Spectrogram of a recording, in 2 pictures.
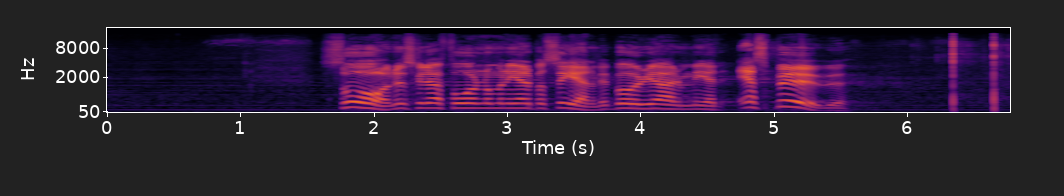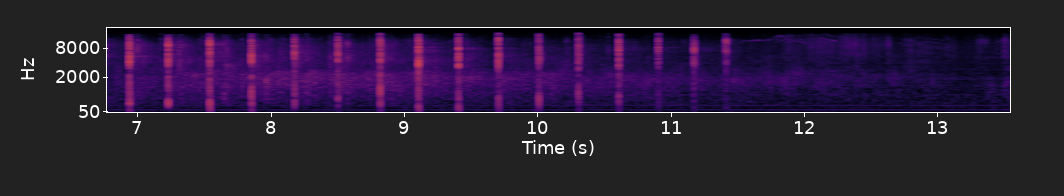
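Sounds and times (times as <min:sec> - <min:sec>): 
speech: 0:01.7 - 0:05.6
audience clapping at an awards ceremony: 0:06.3 - 0:13.5.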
